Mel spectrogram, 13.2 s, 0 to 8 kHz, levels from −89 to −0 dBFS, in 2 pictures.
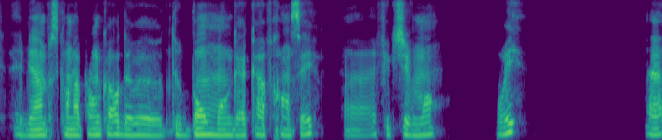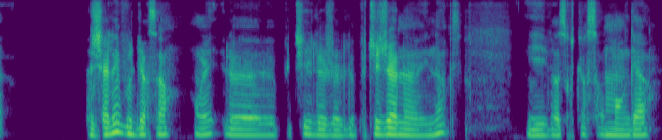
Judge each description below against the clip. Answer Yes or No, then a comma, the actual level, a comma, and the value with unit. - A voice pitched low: Yes, low, 125 Hz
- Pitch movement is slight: Yes, narrow, 2.2 semitones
